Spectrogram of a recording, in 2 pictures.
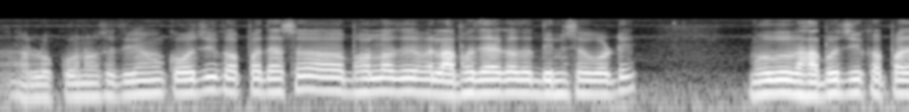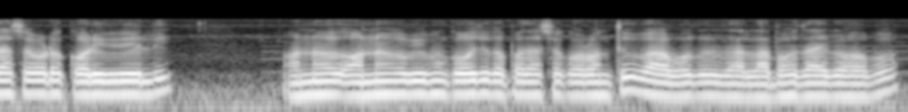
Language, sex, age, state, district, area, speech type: Odia, male, 30-45, Odisha, Ganjam, urban, spontaneous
